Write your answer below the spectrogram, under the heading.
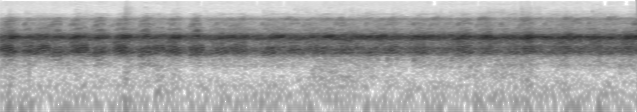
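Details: Many frogs calling together on a hot summer night in Hongcheon, Gangwon-do, Korea, forming a thick, steady chorus of fast rattling croaks that never pauses.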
